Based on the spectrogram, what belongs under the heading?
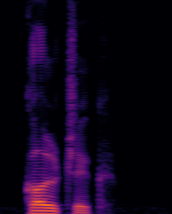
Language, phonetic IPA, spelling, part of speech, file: Polish, [ˈkɔlt͡ʃɨk], kolczyk, noun, Pl-kolczyk.ogg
